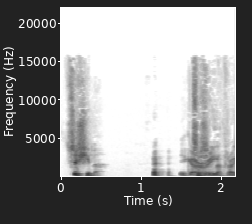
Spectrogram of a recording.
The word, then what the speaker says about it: Tsushima: Someone asking how to pronounce Tsushima, and it's kind of like Tsushima. Right, there's a subtle difference between Tsushima and Tsushima. Just enunciate the T. Tsushima, and that's the key.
